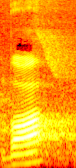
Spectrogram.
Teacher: ब बोलने में ओठ सटता है ब, जबकि व बोलने में ओठ खुलता है, ओठ सटता नहीं है।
